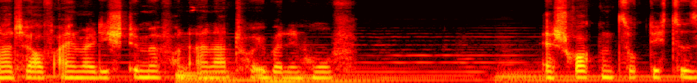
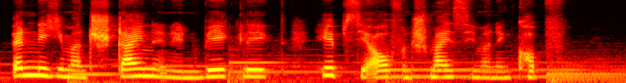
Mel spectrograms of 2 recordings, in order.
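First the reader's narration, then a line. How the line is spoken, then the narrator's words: Calling back. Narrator (German): rief ich zurück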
